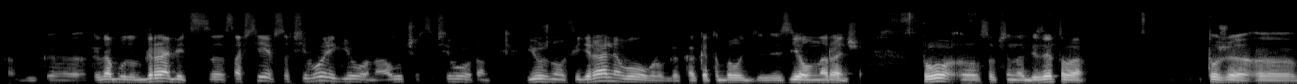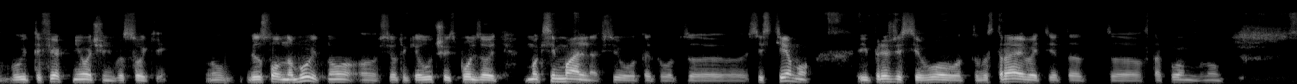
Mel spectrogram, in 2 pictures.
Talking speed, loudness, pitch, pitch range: 125 wpm, -24 LUFS, 110 Hz, 100-120 Hz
